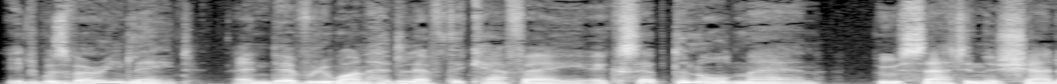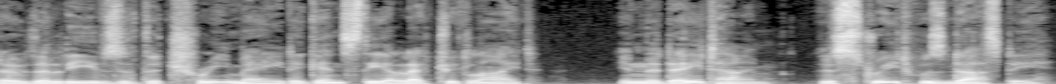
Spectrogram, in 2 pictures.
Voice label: Audiobook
